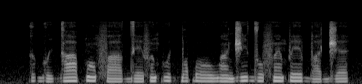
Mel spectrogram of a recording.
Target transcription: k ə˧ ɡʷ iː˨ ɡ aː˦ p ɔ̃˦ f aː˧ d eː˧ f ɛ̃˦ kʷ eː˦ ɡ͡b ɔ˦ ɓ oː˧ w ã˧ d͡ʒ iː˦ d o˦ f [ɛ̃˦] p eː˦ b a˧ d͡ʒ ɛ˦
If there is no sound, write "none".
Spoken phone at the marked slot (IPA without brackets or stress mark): ɛ̃˦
